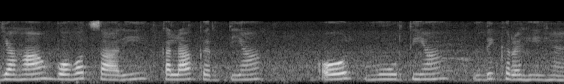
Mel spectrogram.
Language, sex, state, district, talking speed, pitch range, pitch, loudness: Hindi, female, Haryana, Rohtak, 95 wpm, 225-250 Hz, 235 Hz, -17 LUFS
